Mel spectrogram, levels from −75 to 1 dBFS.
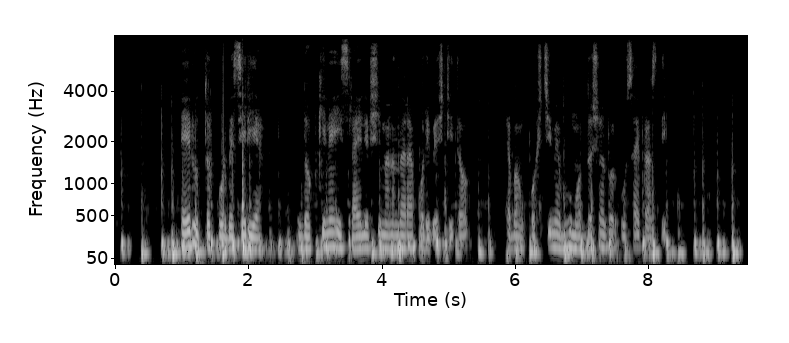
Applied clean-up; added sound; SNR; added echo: classical method Wiener filter.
